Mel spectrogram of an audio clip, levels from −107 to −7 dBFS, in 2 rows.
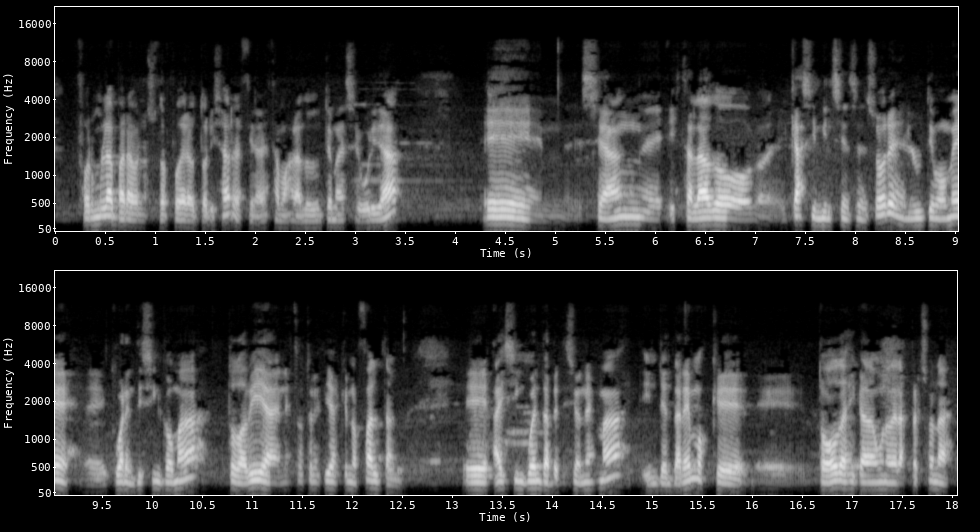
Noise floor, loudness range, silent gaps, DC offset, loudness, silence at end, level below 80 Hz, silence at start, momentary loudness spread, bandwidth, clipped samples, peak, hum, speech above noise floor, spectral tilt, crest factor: -63 dBFS; 4 LU; none; under 0.1%; -26 LUFS; 0.05 s; -82 dBFS; 0.3 s; 13 LU; 11.5 kHz; under 0.1%; -4 dBFS; none; 37 dB; -4 dB/octave; 22 dB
